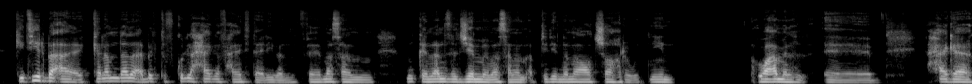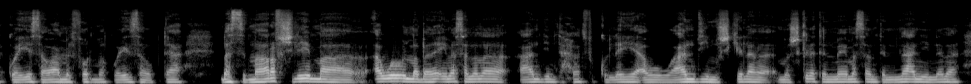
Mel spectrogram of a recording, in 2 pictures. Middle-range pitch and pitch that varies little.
No: low, 115 Hz; narrow, 2.0 semitones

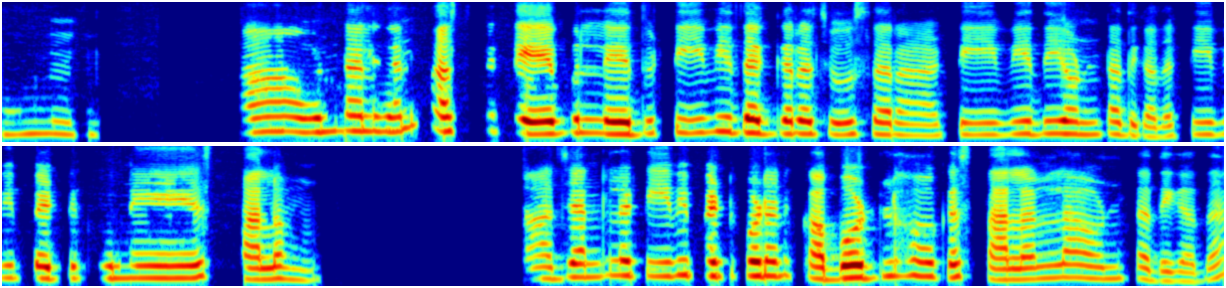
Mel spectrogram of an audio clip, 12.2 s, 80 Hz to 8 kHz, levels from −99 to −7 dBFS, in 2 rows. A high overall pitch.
Yes: very high, 255 Hz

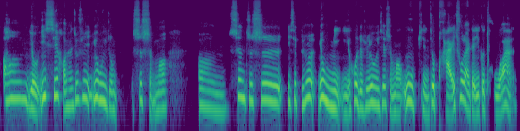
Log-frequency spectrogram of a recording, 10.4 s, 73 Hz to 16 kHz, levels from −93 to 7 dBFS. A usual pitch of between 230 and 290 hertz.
Yes: high, 235 Hz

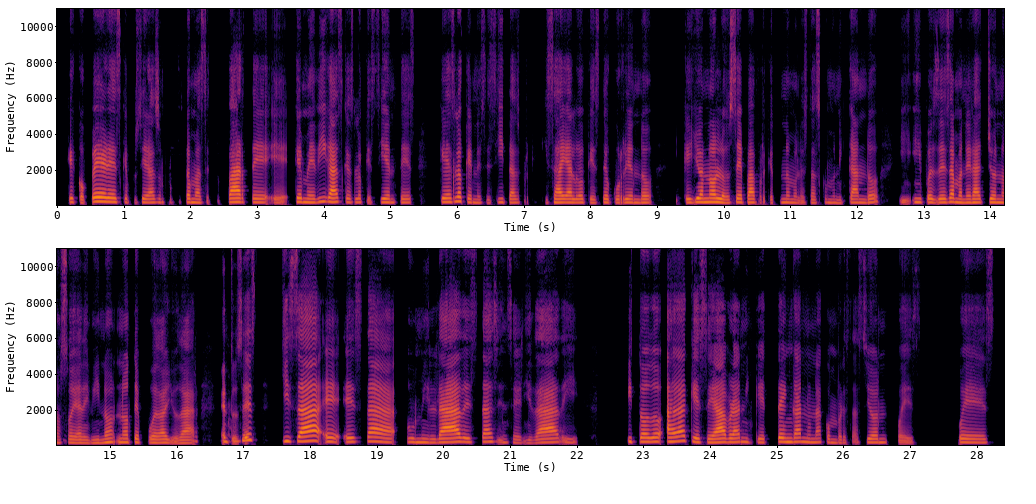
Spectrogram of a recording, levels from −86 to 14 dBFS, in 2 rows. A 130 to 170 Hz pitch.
No: high, 195 Hz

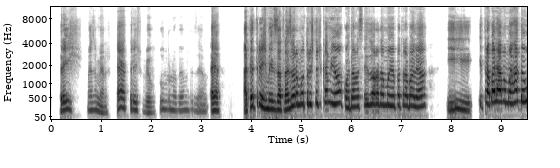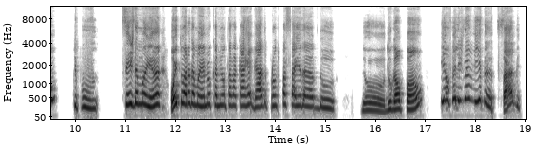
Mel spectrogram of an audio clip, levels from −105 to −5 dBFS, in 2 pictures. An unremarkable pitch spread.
No: wide, 8.0 semitones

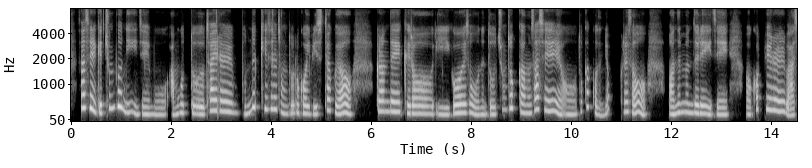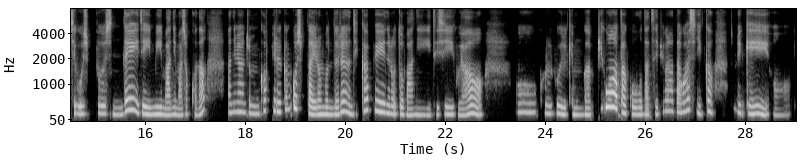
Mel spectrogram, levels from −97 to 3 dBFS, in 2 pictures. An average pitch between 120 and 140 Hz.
No: high, 215 Hz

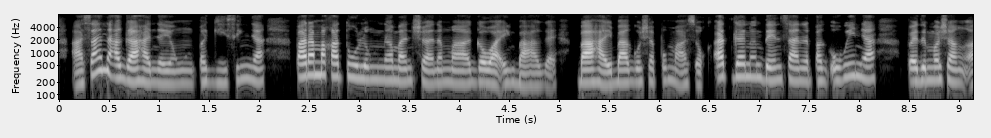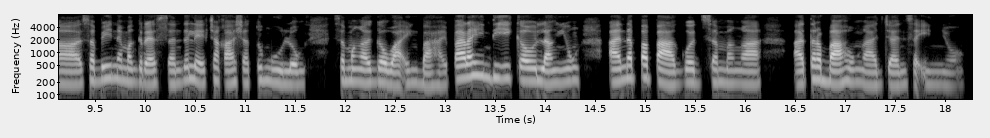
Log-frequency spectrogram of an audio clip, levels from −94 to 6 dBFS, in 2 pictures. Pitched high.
Yes: high, 205 Hz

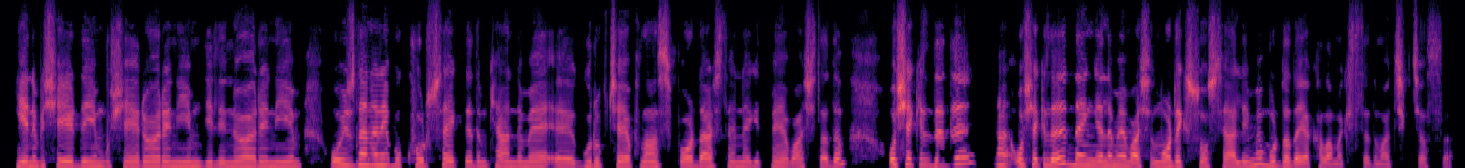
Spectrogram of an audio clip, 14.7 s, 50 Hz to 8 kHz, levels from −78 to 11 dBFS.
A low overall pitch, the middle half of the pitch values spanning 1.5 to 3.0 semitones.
No: high, 205 Hz; average, 2.7 semitones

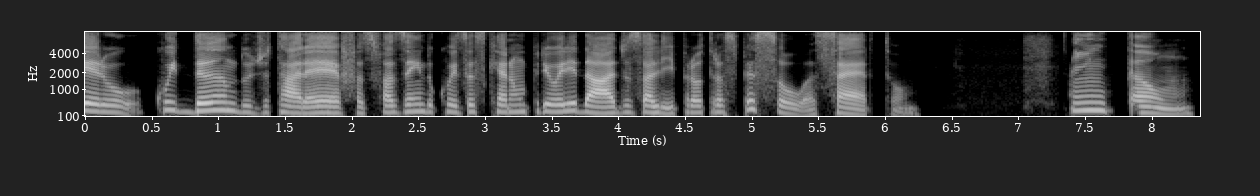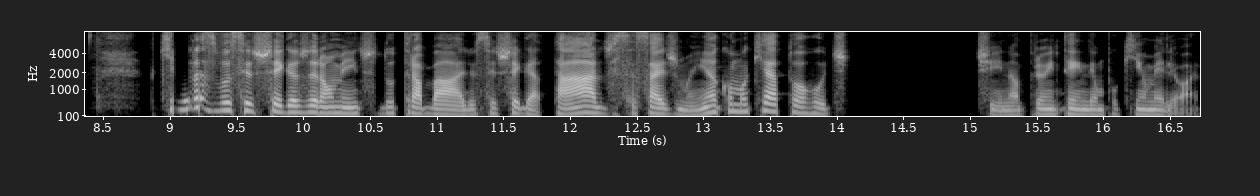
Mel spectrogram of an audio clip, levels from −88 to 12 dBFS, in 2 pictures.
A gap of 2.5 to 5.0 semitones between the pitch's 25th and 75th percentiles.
No: wide, 5.4 semitones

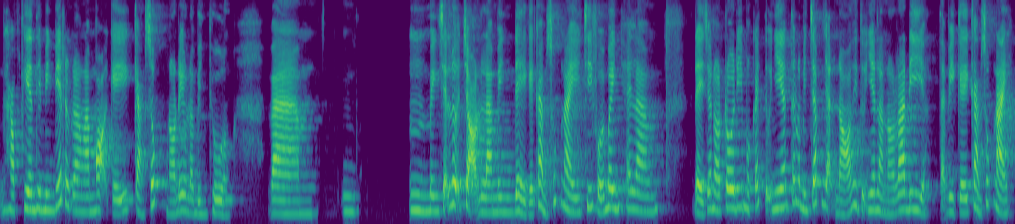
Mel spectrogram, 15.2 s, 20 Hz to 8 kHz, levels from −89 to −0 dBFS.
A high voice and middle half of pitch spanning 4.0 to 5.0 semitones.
Yes: high, 215 Hz; average, 4.6 semitones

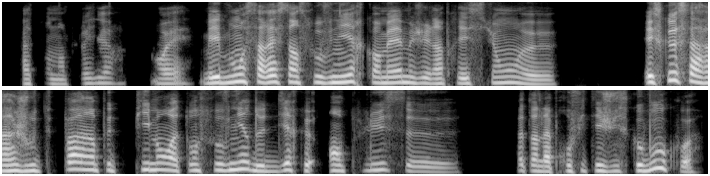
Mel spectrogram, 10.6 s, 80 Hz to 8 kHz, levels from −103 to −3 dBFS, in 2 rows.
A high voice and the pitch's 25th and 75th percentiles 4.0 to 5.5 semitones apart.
No: high, 200 Hz; average, 3.5 semitones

